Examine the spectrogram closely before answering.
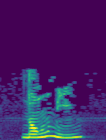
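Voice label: "农民", Mandarin; chinese flashcards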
